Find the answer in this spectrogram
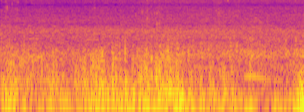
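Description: Small waves washing in shallow sea water, with wind noise on the microphone.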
